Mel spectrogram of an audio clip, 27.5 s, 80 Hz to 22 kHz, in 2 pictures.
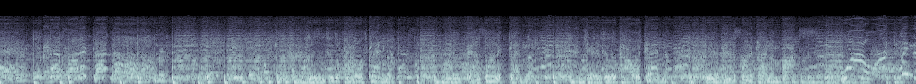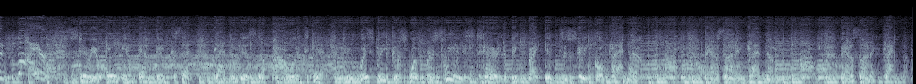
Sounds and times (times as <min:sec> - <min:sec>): Music: 0:00.0 - 0:27.4.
